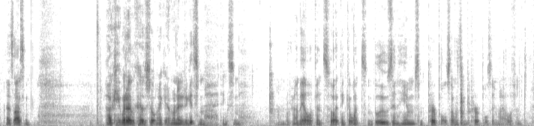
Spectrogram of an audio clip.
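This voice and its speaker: Whispering and mumbling at a very fast pace, a man's voice swings widely in loudness. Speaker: artist painting live. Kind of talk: live painting stream commentary.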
